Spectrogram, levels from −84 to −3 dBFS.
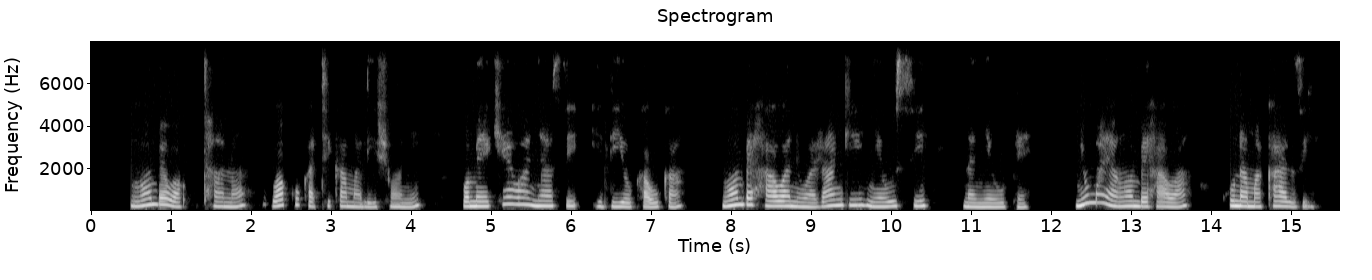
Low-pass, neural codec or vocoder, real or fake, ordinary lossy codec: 7.2 kHz; none; real; Opus, 24 kbps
